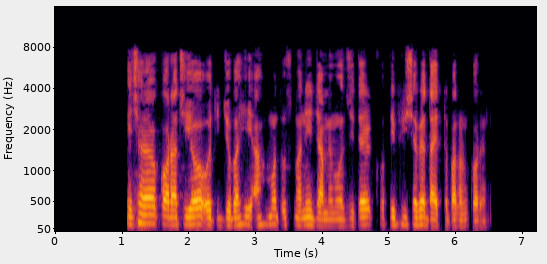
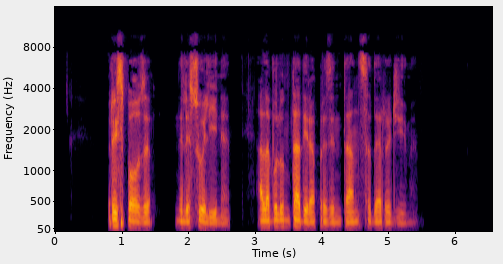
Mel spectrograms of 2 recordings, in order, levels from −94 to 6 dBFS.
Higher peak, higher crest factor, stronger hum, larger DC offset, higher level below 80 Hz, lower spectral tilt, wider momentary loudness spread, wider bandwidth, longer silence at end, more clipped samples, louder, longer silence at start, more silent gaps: about the same, -2 dBFS vs -4 dBFS; about the same, 16 dB vs 20 dB; neither; neither; about the same, -54 dBFS vs -56 dBFS; about the same, -5 dB/octave vs -4 dB/octave; second, 11 LU vs 16 LU; second, 8.2 kHz vs 10.5 kHz; second, 0.75 s vs 1.3 s; neither; about the same, -18 LUFS vs -20 LUFS; first, 1.1 s vs 0.8 s; neither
